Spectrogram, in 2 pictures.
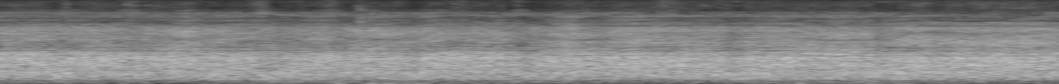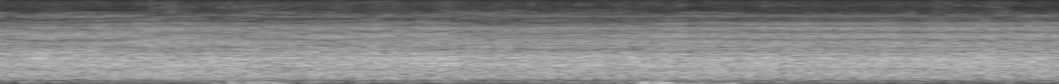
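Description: Handheld gas torch burning steadily with a constant rushing hiss as its flame heats a brass plate to melt tinning fluid into a coat of solder.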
